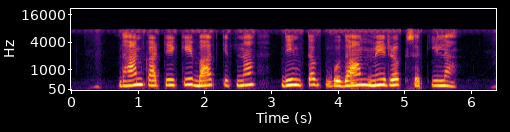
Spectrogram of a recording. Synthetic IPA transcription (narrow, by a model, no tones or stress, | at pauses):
d̪ʱaːnkaːʈekebaːd̪kɪt̪na | d̪ɪnt̪ɐk̚ɡʊd̪aːmːẽɾɐkʰsɐkiːlaː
